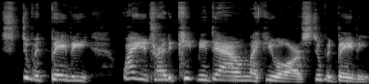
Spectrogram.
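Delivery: cross, fed-up, angry scolding tone. Imitating a film character scolding her baby: imitating angry scolding. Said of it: "angry at her stupid baby".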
